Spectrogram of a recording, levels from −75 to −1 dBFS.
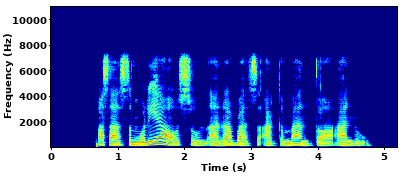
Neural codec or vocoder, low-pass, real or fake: codec, 16 kHz, 4.8 kbps, FACodec; 7.2 kHz; fake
